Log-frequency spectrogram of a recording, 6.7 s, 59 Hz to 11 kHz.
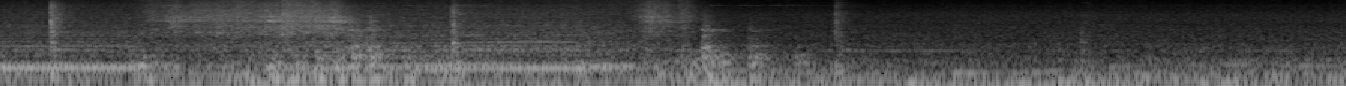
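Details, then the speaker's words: Kia Sorento 5-speed manual after clutch replacement, running on the lift with wheels spinning: gear changes go in cleanly with no grinding or crunching; normal shifting. "so it flawlessly runs through the gears no problem there at all"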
